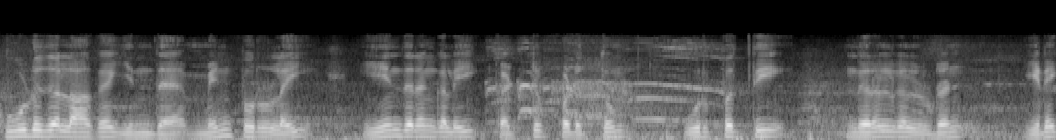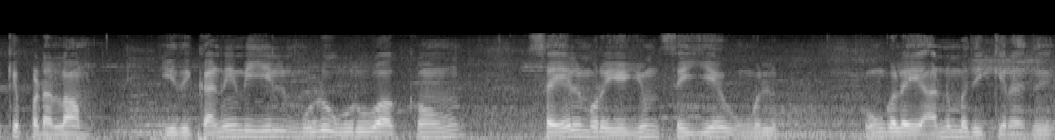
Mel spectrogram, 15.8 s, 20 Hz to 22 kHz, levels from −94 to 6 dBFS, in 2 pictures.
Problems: constant background noise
